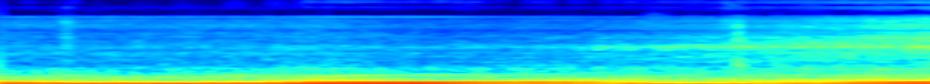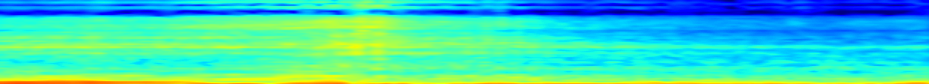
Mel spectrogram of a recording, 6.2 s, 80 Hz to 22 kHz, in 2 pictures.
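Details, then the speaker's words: Turbo LFX V6 after LF4 HPFP swap, new wastegate and motor mounts; loose rattle over low drone at low rpm light throttle or free revving in park/neutral, low load; no metal in oil, owner suspects loose guide/actuator, rod bearing doubted. "does make noise mainly in park or neutral and I free rev it or really light throttle going down the road. Uh it has to be low rpm pretty light throttle though."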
